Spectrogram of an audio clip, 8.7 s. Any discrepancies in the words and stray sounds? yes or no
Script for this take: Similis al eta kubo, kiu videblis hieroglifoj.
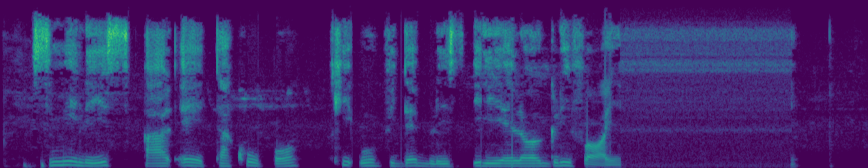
no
